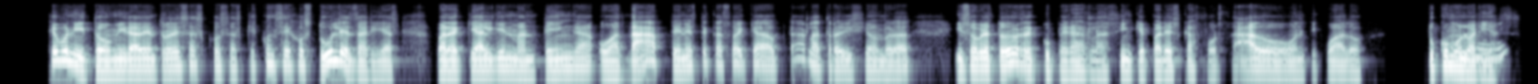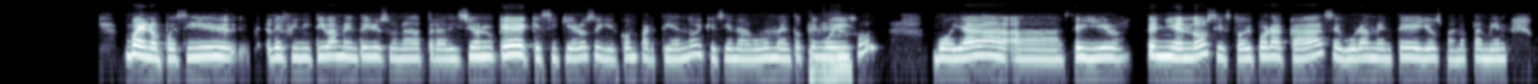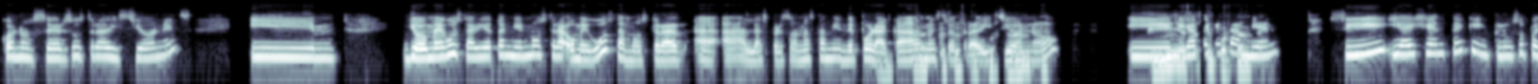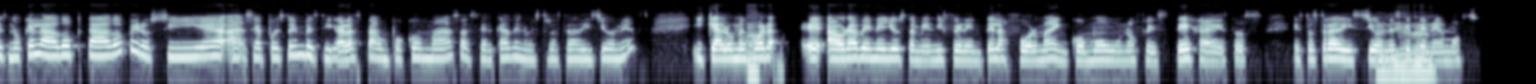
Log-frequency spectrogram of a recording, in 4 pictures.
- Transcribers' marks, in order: tapping
- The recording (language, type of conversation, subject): Spanish, podcast, Cuéntame, ¿qué tradiciones familiares te importan más?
